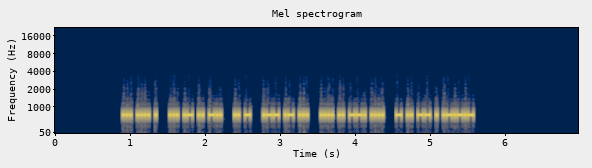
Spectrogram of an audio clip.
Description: Morse code, heard as a keyed tone, about 47 wpm, 700 Hz. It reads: SHE SAID IT WAS HIGH TIME.
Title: Sentences from Top 1000 Words - Review Part 1 - 50wpm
